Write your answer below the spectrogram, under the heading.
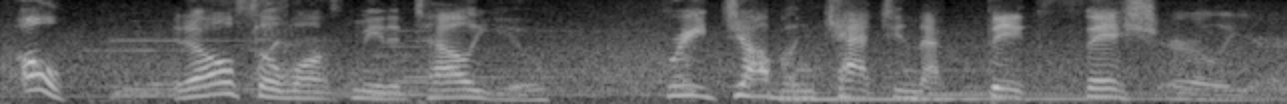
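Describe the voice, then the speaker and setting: A woman's voice: mid-range voice, big pitch swings, normal speed, over music, rough recording. A woman playing a bold, upbeat, cheeky girl in a video game, brash and playful in a casual, exclamatory way. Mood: playful reassurance. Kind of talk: video game character acting.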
